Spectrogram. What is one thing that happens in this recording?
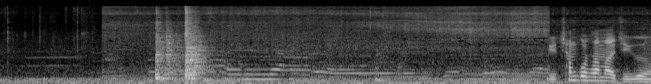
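Fish sizzles on a hot grill.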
